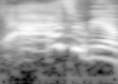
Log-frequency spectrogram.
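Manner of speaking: hammed-up high whoop of approval; retold cheer. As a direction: cheer on a favourite in a high squeal.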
